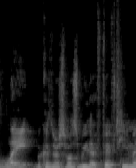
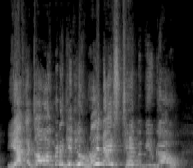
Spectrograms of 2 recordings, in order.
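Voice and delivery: put-on shrill, impatient, very high, very loud drunken screaming; 16 dB louder than usual. Retelling how someone screamed at the Uber driver: retelling a drunk scream. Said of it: "Jen was screaming at this poor Uber driver".

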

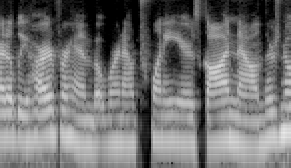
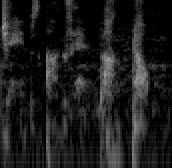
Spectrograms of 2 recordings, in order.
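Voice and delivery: put-on drunken whisper, quieter. Retelling a recording of trying to say names while drunk: imitating own drunken whisper. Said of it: "you can just hear me whisper".

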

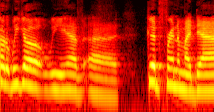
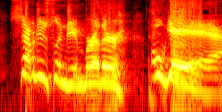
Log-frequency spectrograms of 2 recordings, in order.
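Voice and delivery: rough, hyped-up, very loud belted yell; 5 semitones higher, 8 dB louder than usual. A man gets up in a restaurant so a lady believes him, loud Macho Man impression. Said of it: "Like real loud".

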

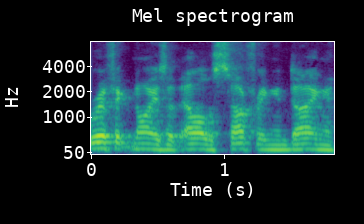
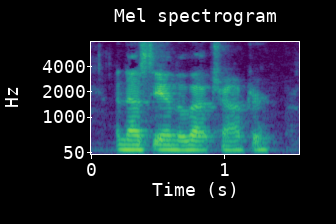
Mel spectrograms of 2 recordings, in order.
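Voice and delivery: plain

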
